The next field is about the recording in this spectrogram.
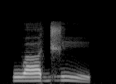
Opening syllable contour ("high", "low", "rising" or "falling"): high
